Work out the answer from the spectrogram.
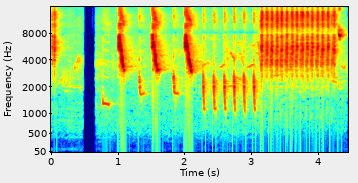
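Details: Common nightingale singing: varied loud whistles and sharp downward notes, then a rapid accelerating series of clicks ending in a fast buzzy trill, with no other sounds.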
